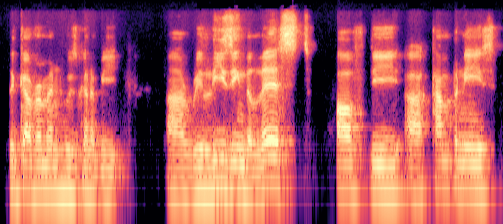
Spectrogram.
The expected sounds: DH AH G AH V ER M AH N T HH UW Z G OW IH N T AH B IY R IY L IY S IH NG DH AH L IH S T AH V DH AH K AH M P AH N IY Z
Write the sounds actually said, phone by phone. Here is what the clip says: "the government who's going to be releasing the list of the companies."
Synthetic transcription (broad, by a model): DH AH G AH V ER M AH N T HH UW Z G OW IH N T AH B IY R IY L IY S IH NG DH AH L IH S T AH V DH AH K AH M P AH N IY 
